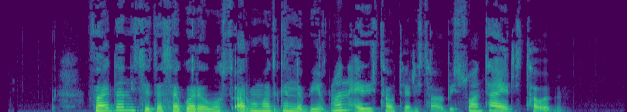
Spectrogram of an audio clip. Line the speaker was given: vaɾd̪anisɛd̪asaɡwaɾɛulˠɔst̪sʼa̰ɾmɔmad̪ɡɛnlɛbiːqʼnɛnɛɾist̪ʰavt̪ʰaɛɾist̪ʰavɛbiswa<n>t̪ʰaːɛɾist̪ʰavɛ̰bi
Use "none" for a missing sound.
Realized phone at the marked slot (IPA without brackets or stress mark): n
